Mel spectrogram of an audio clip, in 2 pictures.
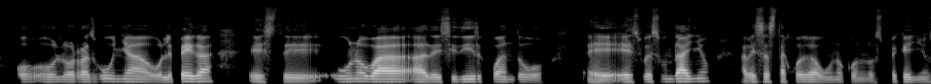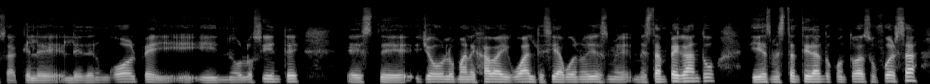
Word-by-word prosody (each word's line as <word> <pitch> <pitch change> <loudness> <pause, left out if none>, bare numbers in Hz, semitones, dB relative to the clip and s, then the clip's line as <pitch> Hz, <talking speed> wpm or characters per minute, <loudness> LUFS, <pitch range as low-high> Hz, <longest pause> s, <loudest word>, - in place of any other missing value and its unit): o 120 0 -5
o - - -5
lo 115 -1 -3
rasguña 130 +2 -1
o 110 - -3
le 115 +1 -1
pega, 140 0 +4 0.3
este, 105 0 -4
uno 135 +1 -2
va 125 -2 +6
a - - +3
decidir 120 +3 -2
cuando, 115 -3 -4 0.4
eh, 105 +1 +1
eso 110 +2 -5
es 115 - -5
un 130 -1 -11
daño, 140 +1 +3 0.3
a 100 - -4
veces 110 +3 -2
hasta 115 -3 -2
juega 115 -1 -1
uno 110 0 -7
con 100 0 -10
los 100 -1 -13
pequeños 110 -2 -6
a 95 - -4
que - - -5
le 95 0 -3
le 95 -1 -5
den 100 +2 -5
un 105 0 -12
golpe 120 +1 -1
y 105 -1 -6
y - - -10
no 110 0 -7
lo 115 +1 -5
siente. 135 0 0 0.4
Este, 105 0 -1
yo 125 -2 +1
lo 120 0 +1
manejaba 120 +2 +3
igual, 125 +2 +3
decía 115 +1 +1
bueno, 115 +1 -1
ellas 120 -2 0
me 115 -1 -5
me 115 -1 -9
están 125 +2 +3
pegando, 150 +3 +5 0.3
ellas 120 0 +2
me 120 - -2
están 120 +3 +1
tirando 125 0 +5
con 125 -2 -6
toda 130 +3 +3
su 120 - -8
fuerza, 150 +7 +4
115 Hz, 185 wpm, -23 LUFS, 110-130 Hz, 0.4 s, va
